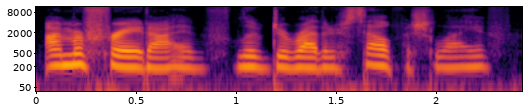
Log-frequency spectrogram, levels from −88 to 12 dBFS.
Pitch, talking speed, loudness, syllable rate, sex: 200 Hz, 195 wpm, -17 LUFS, 5.7 syllables/s, female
